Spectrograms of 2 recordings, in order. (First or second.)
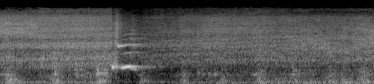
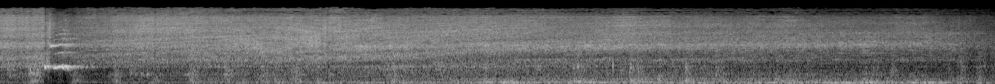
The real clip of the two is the first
